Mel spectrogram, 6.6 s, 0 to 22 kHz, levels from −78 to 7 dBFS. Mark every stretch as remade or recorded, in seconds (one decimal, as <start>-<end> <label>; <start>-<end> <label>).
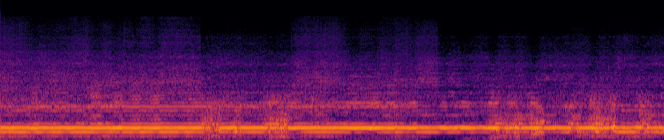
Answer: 0.0-1.2 remade; 1.2-2.1 recorded; 2.1-6.6 remade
